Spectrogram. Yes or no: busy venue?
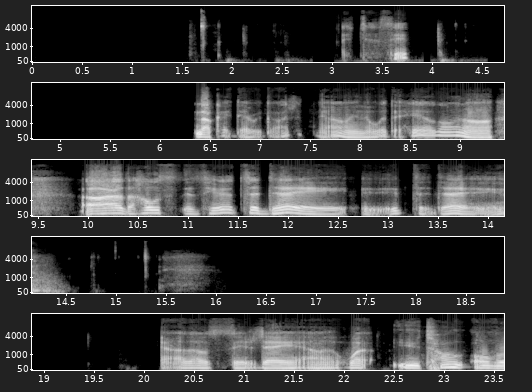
no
